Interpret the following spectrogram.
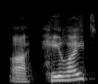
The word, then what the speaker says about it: halite: Halite is how you say that next word.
